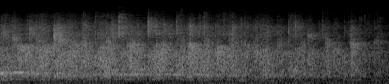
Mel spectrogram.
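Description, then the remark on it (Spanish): An audience claps together for the Lord Jesus in a sustained, dense burst of applause, steady and fairly loud throughout, tapering slightly toward the end, with no talking over it. “Denle un aplauso al Señor Jesús, amén.”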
